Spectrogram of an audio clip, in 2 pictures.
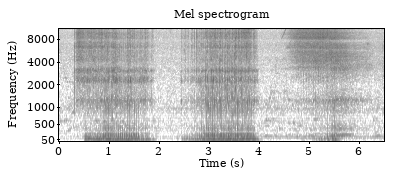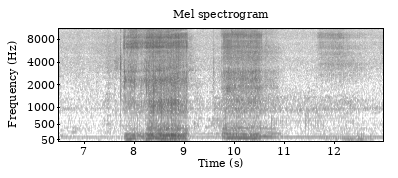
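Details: A Bloodhound napping on a couch snores in deep, rumbling bursts, each breath a low rattling rasp lasting a second or two.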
